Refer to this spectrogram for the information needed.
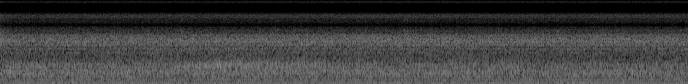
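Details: Steady electrical hum under a constant broad hiss, with no animal calls.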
